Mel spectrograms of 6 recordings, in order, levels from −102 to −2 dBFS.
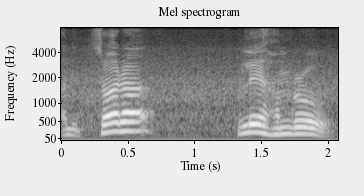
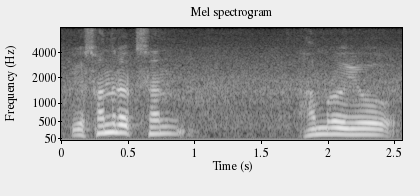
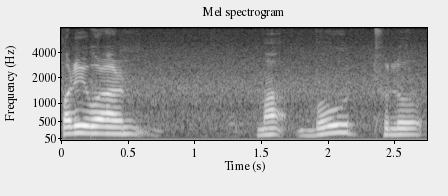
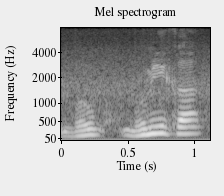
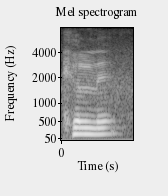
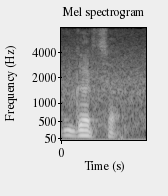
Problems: background sounds at intervals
